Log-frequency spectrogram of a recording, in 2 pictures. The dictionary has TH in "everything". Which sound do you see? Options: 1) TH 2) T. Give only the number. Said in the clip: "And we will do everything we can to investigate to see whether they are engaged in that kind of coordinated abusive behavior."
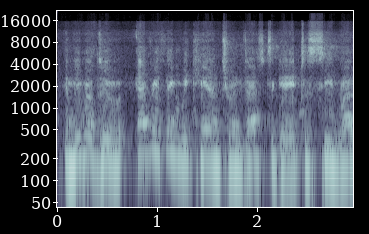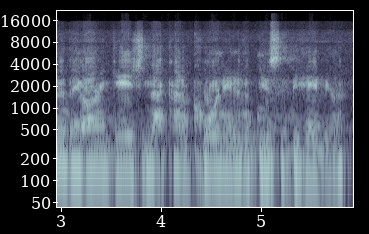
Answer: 1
